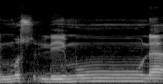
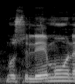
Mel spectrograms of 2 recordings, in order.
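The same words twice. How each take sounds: First: मुस्लिमून slowly, clear "li" and long "moo"; correct long vowels. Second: मुस्लिमून said as "muslemon", with e and o vowels; wrong vowel quality. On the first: Teacher correcting the error, मुस्लिमून slow with long moo. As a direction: hold the oo of मुस्लिमून, keep i pure. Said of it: "लेमून नहीं". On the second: Teacher showing the error, मुस्लिमून as "muslemon". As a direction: loosen मुस्लिमून into "muslemon" as the mistake. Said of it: "नहीं पढ़ना है". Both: Shown as a demonstration.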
